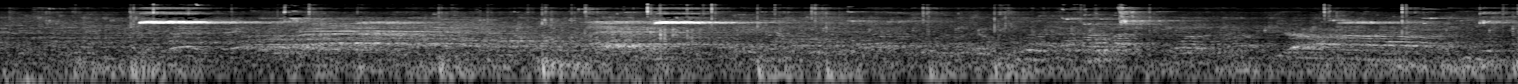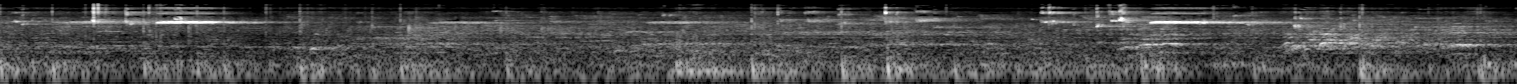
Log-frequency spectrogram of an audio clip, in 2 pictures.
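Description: Echoing sports-hall ambience between rallies: players' voices and chatter, balls bouncing on the hardwood court, and short high sneaker squeaks every few seconds.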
